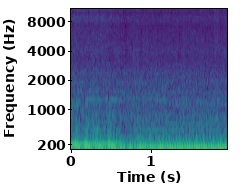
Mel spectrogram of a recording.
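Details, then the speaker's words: 1984 Volvo 240 wagon with a Mopar V8 swap, on a test drive after carburetor adjustments: deep, lumpy, uneven beat; it runs worse and is down at least one cylinder. "all right so it is actually running a little worse uh you can tell it's definitely down at least one"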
